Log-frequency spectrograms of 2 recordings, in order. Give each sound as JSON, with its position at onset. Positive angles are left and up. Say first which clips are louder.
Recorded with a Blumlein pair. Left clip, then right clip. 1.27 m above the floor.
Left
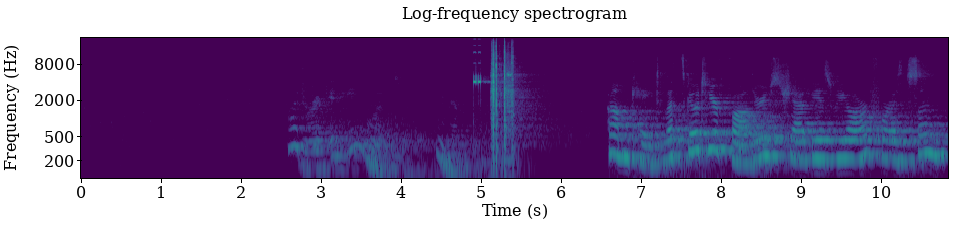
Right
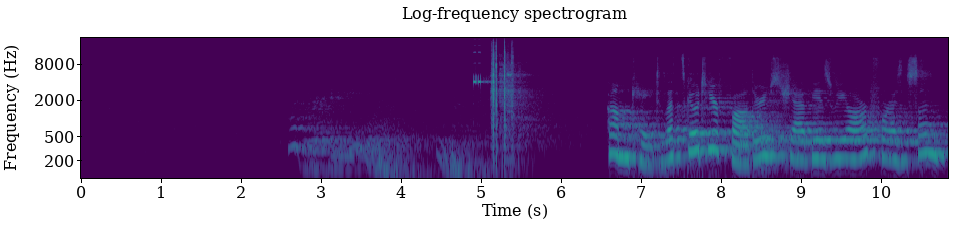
{"t": 2.6, "sound": "a woman speaking", "louder": "left 5 dB", "azimuth_deg": 20, "distance_m": 4.5}
{"t": 4.9, "sound": "a camera shutter", "louder": "left 7 dB", "azimuth_deg": 20, "distance_m": 0.5}
{"t": 6.6, "sound": "a woman speaking", "louder": "right 3 dB", "azimuth_deg": -10, "distance_m": 2.5}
